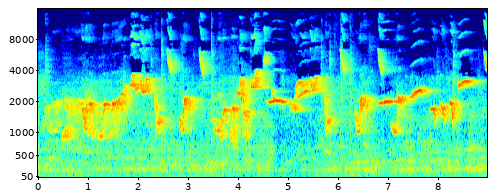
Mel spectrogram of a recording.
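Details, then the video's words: Extended song of a third-molt white-rumped shama: a lively stream of varied whistles, slurs and stepped phrases, interspersed with sharp high clicks and short notes, over a steady low hum. "White Rumped Shama"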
